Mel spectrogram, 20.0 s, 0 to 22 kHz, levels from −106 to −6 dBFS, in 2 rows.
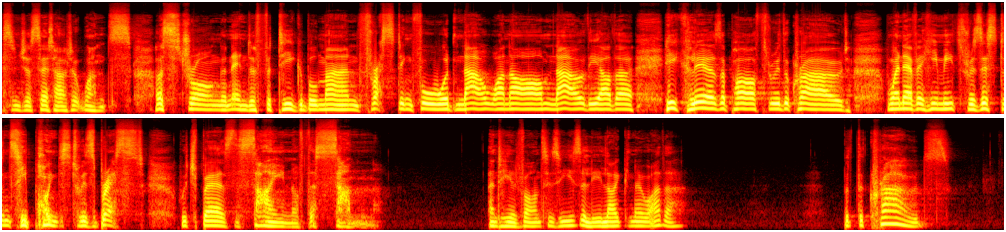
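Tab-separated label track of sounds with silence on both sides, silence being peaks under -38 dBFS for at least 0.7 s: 14.890000	16.820000	sound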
